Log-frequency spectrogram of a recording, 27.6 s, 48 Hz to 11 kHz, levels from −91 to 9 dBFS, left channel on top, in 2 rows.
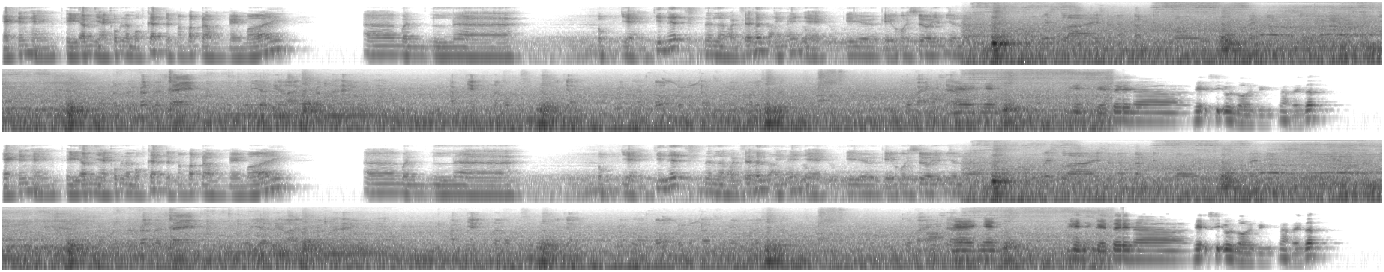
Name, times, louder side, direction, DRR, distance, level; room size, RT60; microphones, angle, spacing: voice 1, 0.0-2.8 3.6-5.1 6.2-9.9 10.2-17.7 18.3-21.7 22.8-23.4, left 1 dB, 50° left, 3 dB, 1.6 m, -39 dB
sound 1, 4.0-19.2, right 1 dB, 5° left, 2.1 m, -38 dB
sound 2, 9.6-24.9, left 2 dB, 25° left, 0.4 m, -31 dB
voice 2, 23.0-23.8 24.4-26.9, right 5 dB, 55° right, 13 dB, 0.4 m, -30 dB
8.4 x 3.8 x 5.1 m, 0.41 s
head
